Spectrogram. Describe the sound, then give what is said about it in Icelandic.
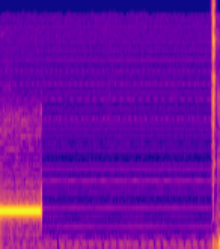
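A telephone ringing tone on an outgoing call: one steady, flat, mid-pitched tone lasting about half a second, then near silence, with a short burst of noise just before the end. “Hér kemur hringingin.”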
